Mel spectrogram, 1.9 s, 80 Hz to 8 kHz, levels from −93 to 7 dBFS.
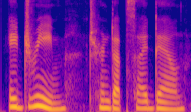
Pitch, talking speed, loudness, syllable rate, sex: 190 Hz, 155 wpm, -16 LUFS, 5.2 syllables/s, female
